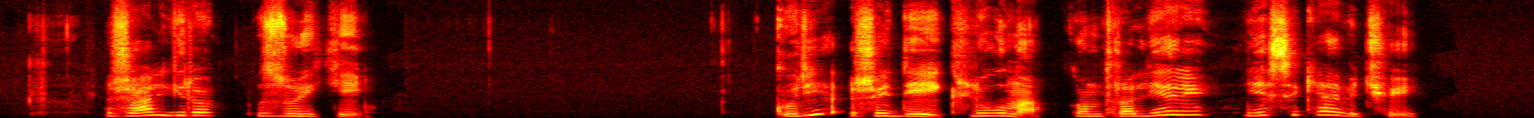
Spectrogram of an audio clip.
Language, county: Lithuanian, Kaunas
